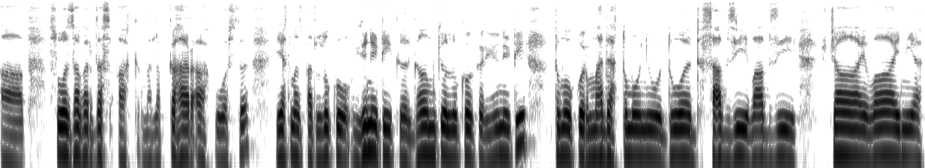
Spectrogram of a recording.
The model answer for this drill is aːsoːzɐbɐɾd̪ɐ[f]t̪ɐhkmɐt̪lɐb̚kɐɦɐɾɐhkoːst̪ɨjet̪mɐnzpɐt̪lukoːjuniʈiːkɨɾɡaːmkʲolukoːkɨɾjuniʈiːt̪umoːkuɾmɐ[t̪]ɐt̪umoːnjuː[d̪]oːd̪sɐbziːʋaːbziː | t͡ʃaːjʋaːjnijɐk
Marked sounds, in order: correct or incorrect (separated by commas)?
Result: incorrect, incorrect, correct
